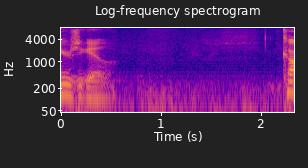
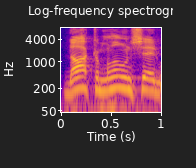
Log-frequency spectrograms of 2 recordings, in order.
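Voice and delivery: normal talking voice

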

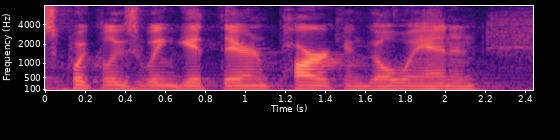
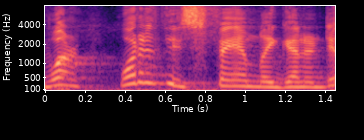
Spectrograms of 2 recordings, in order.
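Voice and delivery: fast, much higher and louder; frantic anguished question; distraught; 9 semitones higher, 7 dB louder, faster than usual. Retold or imitated. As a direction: blurt it out in panic. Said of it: "he's just distraught".

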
